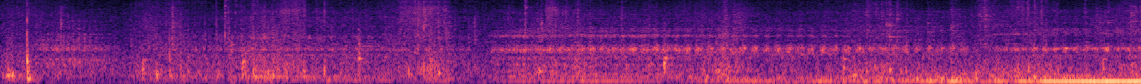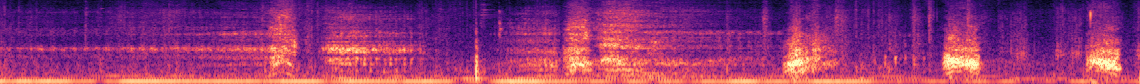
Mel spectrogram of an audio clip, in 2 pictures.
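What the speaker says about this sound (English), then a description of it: "Not seen a wolf come up this far out before." A wolf in The Long Dark, a low rumbling growl in the Canadian wilderness that builds over several seconds, faint and fairly distant, with footsteps and rustling around it.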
